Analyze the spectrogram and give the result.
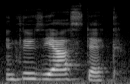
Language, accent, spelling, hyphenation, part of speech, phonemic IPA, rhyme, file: English, General American, enthusiastic, en‧thu‧si‧as‧tic, adjective, /ɪnˌθuːziˈæstɪk/, -æstɪk, En-us-enthusiastic.ogg
- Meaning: 1. With zealous fervor; excited, motivated 2. Relating to enthusiasm, or divine possession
